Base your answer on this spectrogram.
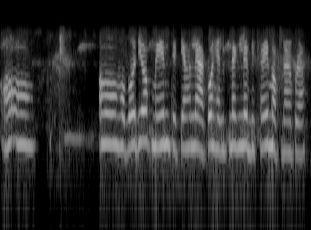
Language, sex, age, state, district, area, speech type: Assamese, female, 18-30, Assam, Tinsukia, urban, conversation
